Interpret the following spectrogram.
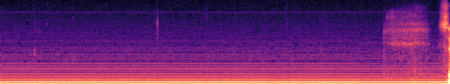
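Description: Steady electrical mains hum with a stack of evenly spaced overtones, running at an even level. A short breathy noise comes near the end, just before speech.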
